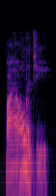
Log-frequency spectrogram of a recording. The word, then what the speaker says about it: biology: Biology, you might want to say, oh, that is a diphthong, right? It's not. It's the other way around. Bio. We actually do say it as two separate sounds.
